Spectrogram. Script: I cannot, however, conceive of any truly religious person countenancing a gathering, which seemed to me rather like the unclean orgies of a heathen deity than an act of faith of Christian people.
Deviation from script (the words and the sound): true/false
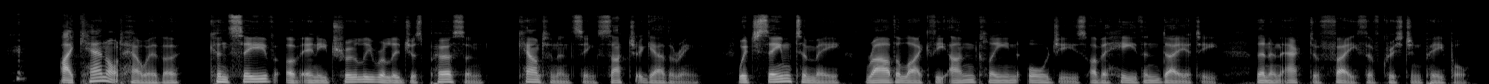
true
